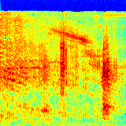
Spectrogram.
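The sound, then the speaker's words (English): A sci-fi bay door hisses shut: a steady mechanical whoosh with two sharp bursts of pneumatic air, the second louder, over a faint falling whine. “Closing the bay door!”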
